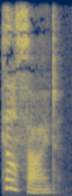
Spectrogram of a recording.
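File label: "hillside", British English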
